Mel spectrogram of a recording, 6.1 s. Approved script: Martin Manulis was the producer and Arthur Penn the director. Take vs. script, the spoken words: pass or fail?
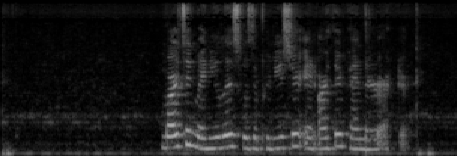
pass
